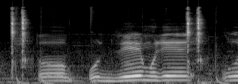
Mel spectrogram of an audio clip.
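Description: Mouse-click sound effects from a subscribe-button animation: a quick double click just after the start and a single click near the end, with a man's drawn-out vocal sound between them.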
